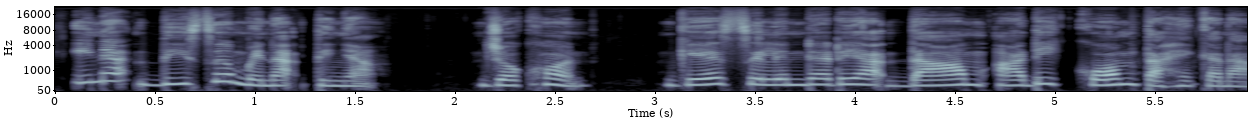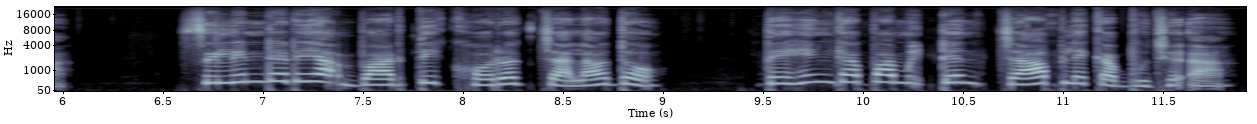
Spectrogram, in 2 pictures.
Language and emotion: Santali, sad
